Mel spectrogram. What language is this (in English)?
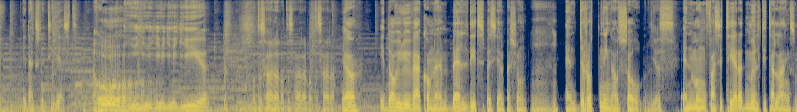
Swedish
